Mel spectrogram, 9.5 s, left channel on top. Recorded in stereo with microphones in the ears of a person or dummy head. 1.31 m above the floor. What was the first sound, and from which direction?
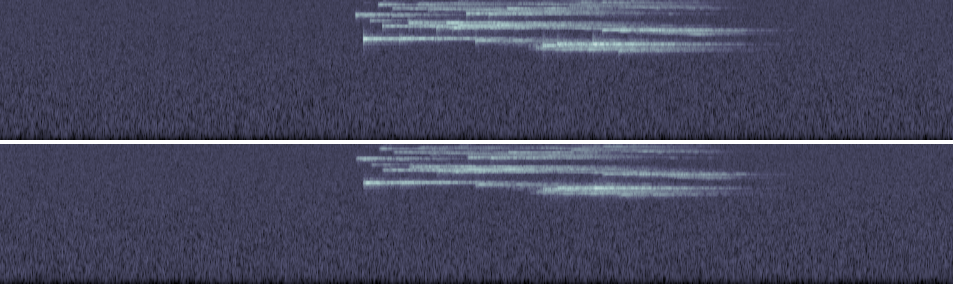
A chime, 50° left (ahead or behind).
